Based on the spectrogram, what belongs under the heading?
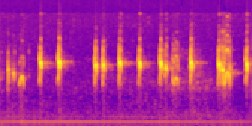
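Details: Excited cucak wilis song aimed at a rival: crisp, separate chirped notes, some with a short whistled tail, spaced about a quarter second apart over a steady low hum.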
